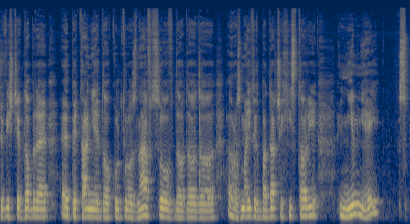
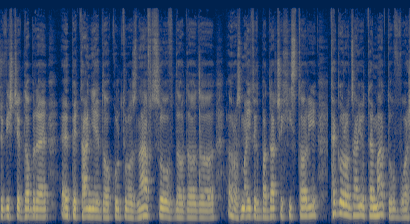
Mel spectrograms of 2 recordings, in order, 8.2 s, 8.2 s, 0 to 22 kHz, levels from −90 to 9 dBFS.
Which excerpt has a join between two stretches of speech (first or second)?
second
